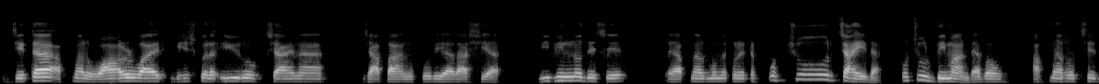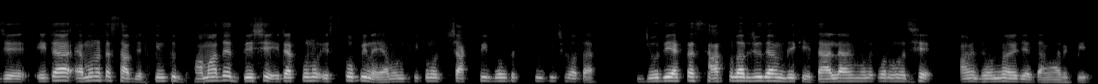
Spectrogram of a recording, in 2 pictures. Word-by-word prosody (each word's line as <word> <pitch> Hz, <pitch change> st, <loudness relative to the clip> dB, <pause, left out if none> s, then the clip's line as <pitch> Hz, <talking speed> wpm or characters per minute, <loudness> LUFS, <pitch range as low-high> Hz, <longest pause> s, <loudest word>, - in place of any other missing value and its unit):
যেটা 150 Hz, +4 st, +4 dB, 0.2 s
আপনার 150 Hz, -3 st, -4 dB
world 140 Hz, +4 st, +5 dB
wide 150 Hz, -1 st, +5 dB, 0.2 s
বিশেষ 145 Hz, +1 st, -11 dB
করে 150 Hz, -1 st, +1 dB, 0.2 s
Europe, 155 Hz, -1 st, +1 dB, 0.2 s
China, 135 Hz, 0 st, -1 dB, 0.6 s
Japan, 125 Hz, 0 st, 0 dB, 0.2 s
Korea, 130 Hz, -1 st, -1 dB
Russia 115 Hz, 0 st, -3 dB, 0.5 s
বিভিন্ন 180 Hz, -, +1 dB, 0.2 s
দেশে 145 Hz, -1 st, -3 dB, 0.5 s
এ -, -, -5 dB
আপনার 140 Hz, -1 st, -3 dB
মনে 145 Hz, 0 st, -2 dB
করেন 145 Hz, -1 st, -4 dB
একটা 145 Hz, 0 st, -12 dB
প্রচুর 230 Hz, +4 st, -4 dB, 0.2 s
চাহিদা, 130 Hz, -3 st, +2 dB, 0.2 s
প্রচুর 180 Hz, +4 st, -4 dB
ডিমান্ড 140 Hz, -6 st, +2 dB
এবং 130 Hz, +1 st, -1 dB, 0.4 s
আপনার 140 Hz, +5 st, -4 dB
হচ্ছে 145 Hz, +2 st, -6 dB
যে, 140 Hz, -, +1 dB, 0.3 s
এটা 185 Hz, +4 st, +4 dB, 0.2 s
এমন 180 Hz, -, +1 dB
একটা 190 Hz, +1 st, -2 dB
সাবজেক্ট, 125 Hz, -3 st, -1 dB
কিন্তু 325 Hz, +2 st, 0 dB, 0.3 s
আমাদের 180 Hz, +3 st, +2 dB, 0.2 s
দেশে 160 Hz, -1 st, +2 dB
এটার 155 Hz, +2 st, +2 dB
কোনো 175 Hz, 0 st, +2 dB, 0.2 s
স্কোপ 175 Hz, +3 st, 0 dB
-ই -, -, +8 dB
নাই। -, -, 0 dB
এমনকি 140 Hz, +2 st, -7 dB
কোন 160 Hz, -, +1 dB, 0.2 s
চাকরি 145 Hz, +4 st, -1 dB
বলতে 160 Hz, 0 st, 0 dB, 0.2 s
কোনো 320 Hz, -, -5 dB
কিছু 325 Hz, -, -13 dB
কথা, -, -, -3 dB, 0.6 s
যদি 155 Hz, +3 st, +4 dB
একটা 165 Hz, +2 st, +2 dB
সার্কুলার 155 Hz, +4 st, +4 dB
যদি 175 Hz, 0 st, +6 dB
আমি 160 Hz, -, +3 dB
দেখি, 150 Hz, -, -5 dB
তাহলে 135 Hz, +2 st, +3 dB
আমি 150 Hz, -, -3 dB
মনে 150 Hz, 0 st, -5 dB
করবো 155 Hz, -1 st, -2 dB, 0.2 s
যে, -, -, +1 dB, 0.4 s
আমি 145 Hz, +2 st, -1 dB
ধন্য 140 Hz, +2 st, 0 dB
হয়ে 140 Hz, -1 st, +2 dB
যেতাম 105 Hz, -, -4 dB
আরকি। 110 Hz, -, -9 dB
150 Hz, 165 wpm, -24 LUFS, 140-170 Hz, 0.6 s, ই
